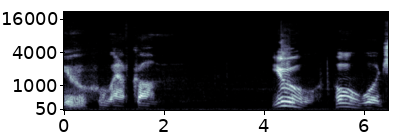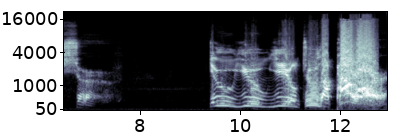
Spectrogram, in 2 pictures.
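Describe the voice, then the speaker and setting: A man puts on a raspy, guttural character voice at a medium pitch. He speaks at a very slow pace, with long, frequent pauses. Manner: ominous.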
